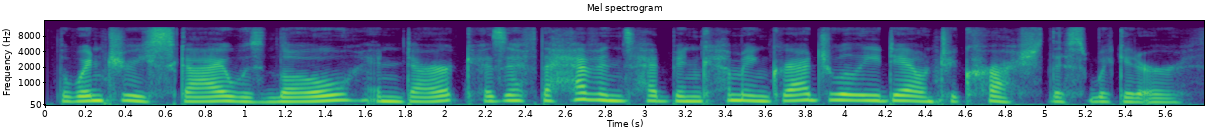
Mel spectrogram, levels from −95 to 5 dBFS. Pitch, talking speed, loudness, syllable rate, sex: 210 Hz, 215 wpm, -17 LUFS, 4.9 syllables/s, female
